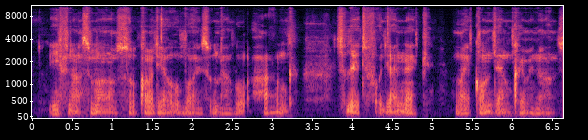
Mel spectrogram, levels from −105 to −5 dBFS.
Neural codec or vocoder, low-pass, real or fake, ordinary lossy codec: vocoder, 22.05 kHz, 80 mel bands, HiFi-GAN; none; fake; none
